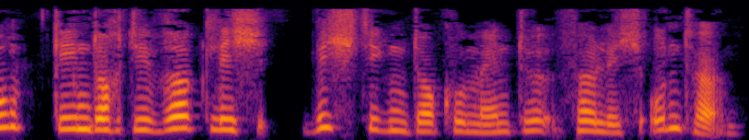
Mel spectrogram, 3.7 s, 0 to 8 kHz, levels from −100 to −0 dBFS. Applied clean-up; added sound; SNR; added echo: neural mask model Resemble Enhance denoiser.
